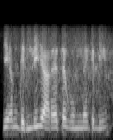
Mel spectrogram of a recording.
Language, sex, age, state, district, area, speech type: Hindi, male, 30-45, Madhya Pradesh, Harda, urban, conversation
